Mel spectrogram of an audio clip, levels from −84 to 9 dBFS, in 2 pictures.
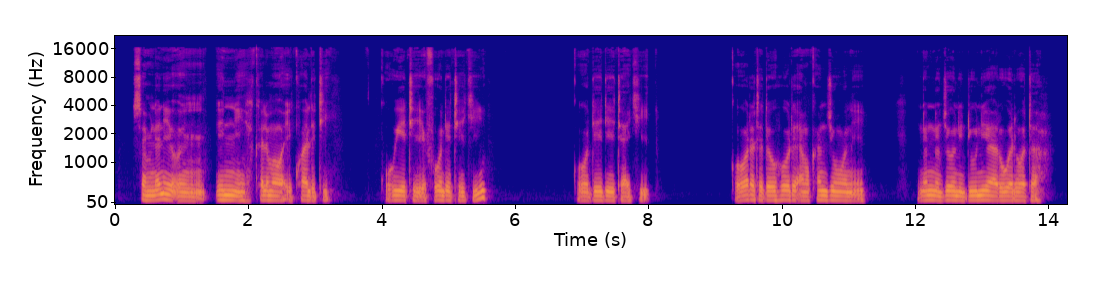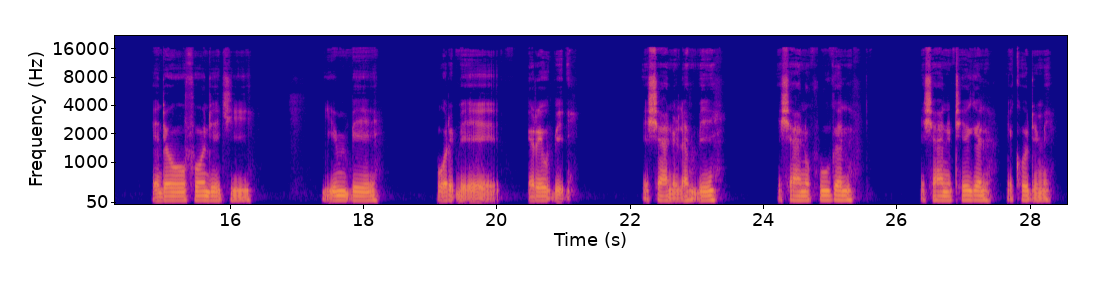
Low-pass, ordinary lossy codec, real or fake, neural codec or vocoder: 19.8 kHz; MP3, 96 kbps; real; none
